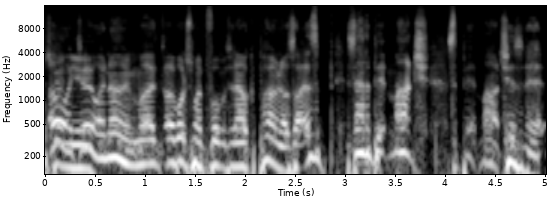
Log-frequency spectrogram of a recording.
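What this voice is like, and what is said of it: Imitates another person's voice. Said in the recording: “do a Tom Hardy impression ... He's got a weird voice.”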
